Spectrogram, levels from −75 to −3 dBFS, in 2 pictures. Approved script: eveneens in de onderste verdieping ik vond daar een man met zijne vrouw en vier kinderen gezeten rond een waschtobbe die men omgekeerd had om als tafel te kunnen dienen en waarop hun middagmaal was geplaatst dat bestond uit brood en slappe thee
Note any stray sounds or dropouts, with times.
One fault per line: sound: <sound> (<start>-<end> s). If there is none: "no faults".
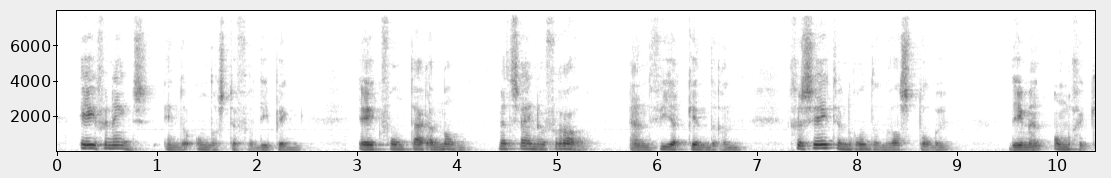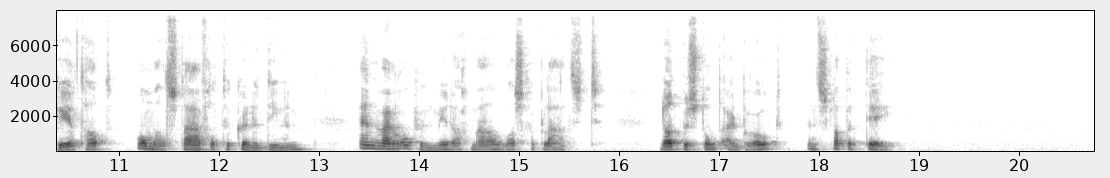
no faults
